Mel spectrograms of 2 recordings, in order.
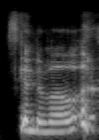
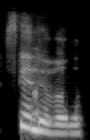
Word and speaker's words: Scandoval: And she goes, currently known for Scandoval. – pronounced. – The robot who couldn't pronounce Scandival. And I was like, this is so important to me. It was like, Scandival.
